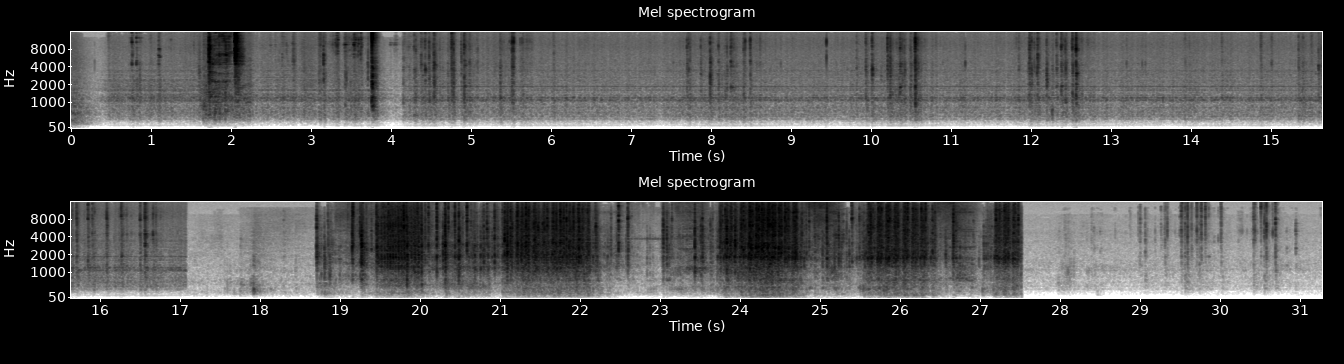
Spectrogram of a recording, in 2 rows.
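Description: Plastic needles of an LK150 knitting machine clicking as knitting is hooked onto them by hand with a latch tool: scattered light clicks at first, then two denser stretches of clicking and rattling about two-thirds of the way through.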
